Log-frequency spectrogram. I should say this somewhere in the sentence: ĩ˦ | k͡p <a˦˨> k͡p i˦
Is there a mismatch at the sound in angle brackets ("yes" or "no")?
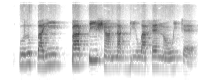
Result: yes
